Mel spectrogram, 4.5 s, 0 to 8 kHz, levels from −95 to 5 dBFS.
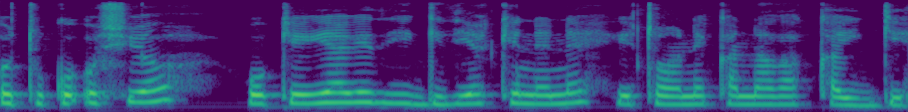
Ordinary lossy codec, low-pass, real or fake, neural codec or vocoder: none; 7.2 kHz; real; none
